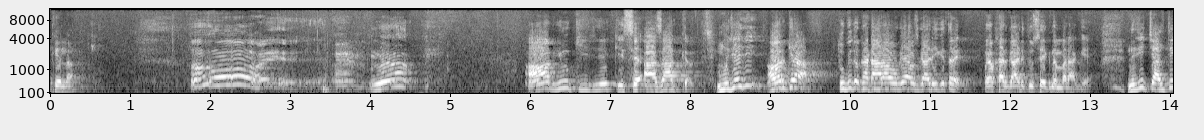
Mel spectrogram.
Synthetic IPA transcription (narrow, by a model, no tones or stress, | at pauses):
keːlaː | na | aːpjũːkiːd͡ʒiekiseʔaːzaːd̪̚kɐɾt̪it͡ʃmʊd͡ʒʱed͡ʒiːɔːɾkjaːt̪ubʱit̪̬okʰɐʈaːɾaɦoɡɐjaʊsɡaːɽikit̪ɐɾɛ | xɛːɾɡaːɽit̪ʊseːknɐ̃mbəɾa̰ːɡɐja̰ːnid͡ʒiːt͡ʃɐlt̪i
